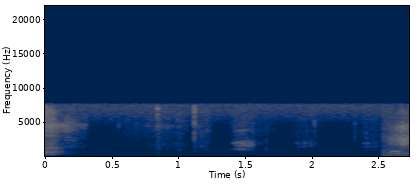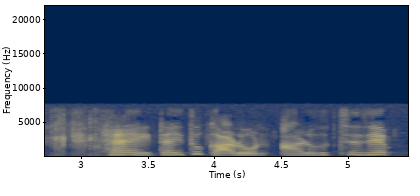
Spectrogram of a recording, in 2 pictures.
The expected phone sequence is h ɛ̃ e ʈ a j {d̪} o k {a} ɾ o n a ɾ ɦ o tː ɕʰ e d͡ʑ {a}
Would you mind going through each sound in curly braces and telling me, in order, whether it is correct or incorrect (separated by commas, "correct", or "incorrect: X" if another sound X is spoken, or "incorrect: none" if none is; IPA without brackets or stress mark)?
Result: incorrect: t̪, correct, incorrect: e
